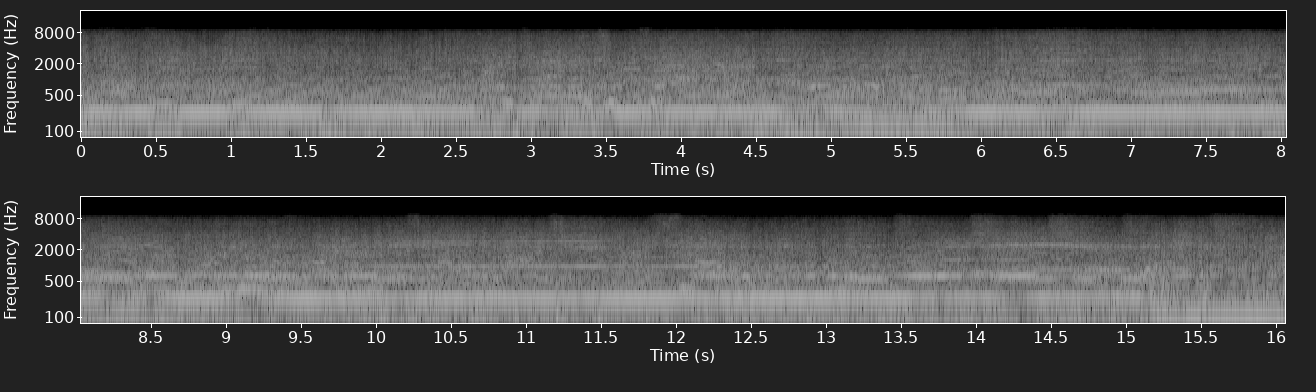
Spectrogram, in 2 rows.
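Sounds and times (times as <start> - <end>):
distorted guitar and bass drone: 0.0 - 16.0.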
